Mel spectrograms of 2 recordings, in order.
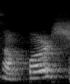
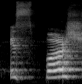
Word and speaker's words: स्पर्श: क्या पढ़ते हैं देखिए ये लिखा एस है लेकिन हम उसे saparsh नहीं पढ़ते हैं हम उसे स्पर्श पढ़ते हैं यानी इस 100 को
